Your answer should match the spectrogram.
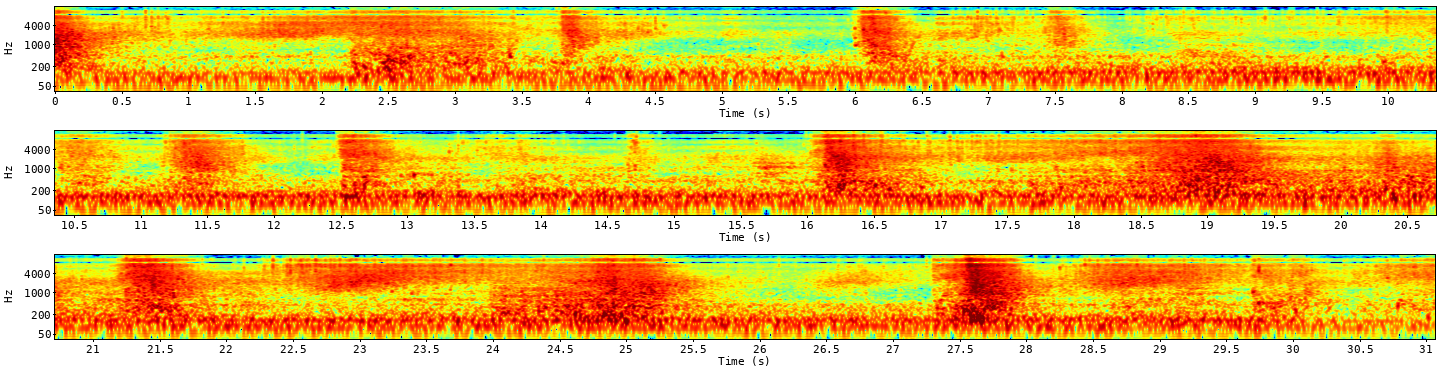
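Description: Small sea waves breaking and washing up a pebble beach, swelling every few seconds, over a steady low rumble.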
